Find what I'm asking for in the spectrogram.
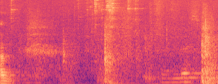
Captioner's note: footsteps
